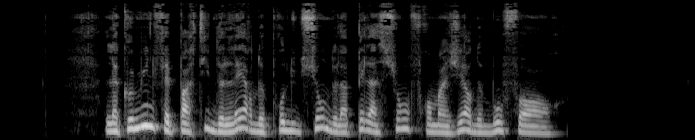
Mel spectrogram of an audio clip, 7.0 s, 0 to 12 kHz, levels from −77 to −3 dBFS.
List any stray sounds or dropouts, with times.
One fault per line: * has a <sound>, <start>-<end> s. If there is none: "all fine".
all fine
